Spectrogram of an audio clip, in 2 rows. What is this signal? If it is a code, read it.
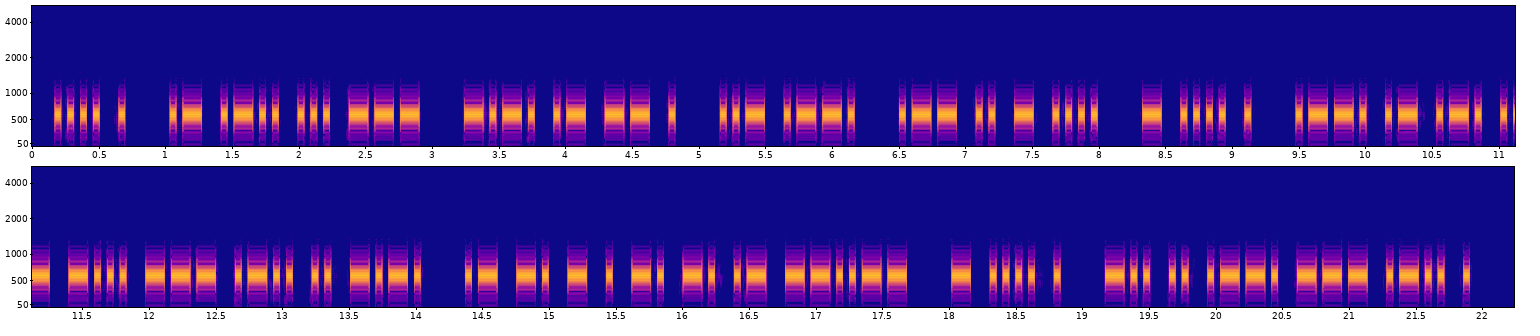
Morse code, heard as a keyed tone, about 25 wpm, 600 Hz. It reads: HE ALSO CAME UP WITH THE PARABOLIC ANTENNA, THE DIPOLE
